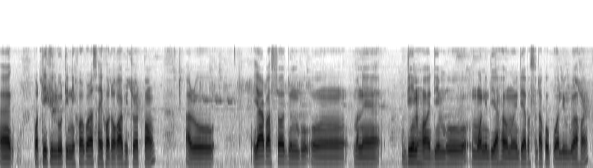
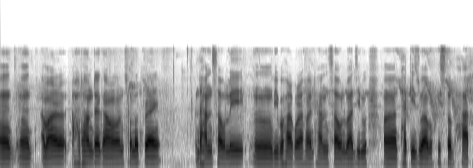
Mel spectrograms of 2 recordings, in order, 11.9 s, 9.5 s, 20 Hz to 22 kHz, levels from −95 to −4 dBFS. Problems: background sounds at intervals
